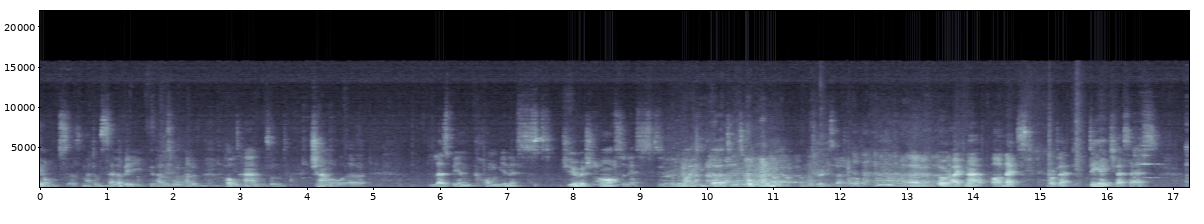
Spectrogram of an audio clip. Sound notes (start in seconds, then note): 12.7 laughter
